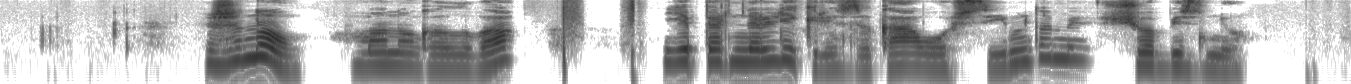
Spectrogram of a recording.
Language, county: Lithuanian, Šiauliai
